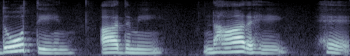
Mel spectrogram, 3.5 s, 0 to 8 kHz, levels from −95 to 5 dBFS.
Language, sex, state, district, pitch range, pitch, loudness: Hindi, female, Himachal Pradesh, Shimla, 180-225 Hz, 195 Hz, -18 LUFS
